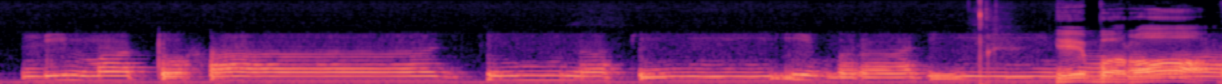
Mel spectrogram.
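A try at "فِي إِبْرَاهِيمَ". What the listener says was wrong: फी इब्राहीम, रा के ज़बर खड़ा ज़बर है, इसको लंबा कीजिए। ये फ़ी इब्राहीम, रा का खड़ा ज़बर है, इसको लंबा कीजिए। फ़ी इब्राहीम,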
